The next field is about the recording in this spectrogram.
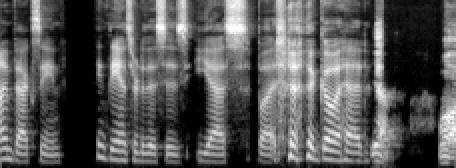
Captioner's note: chuckles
